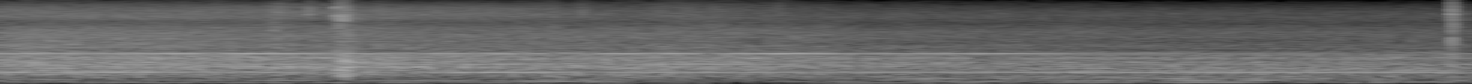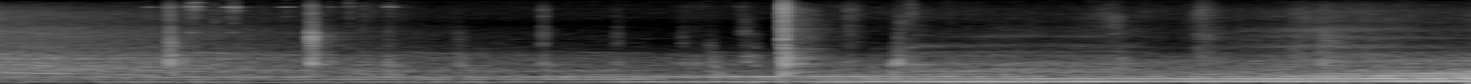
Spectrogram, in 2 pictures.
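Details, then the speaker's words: Triumph Spitfire after head gasket failure, ignition on, dummy switch forcing electric cooling fan on: even steady whirring drone, constant pitch, no rub or rattle; fan working, not the cause. "so clearly the fan was running yesterday because i had the dummy switch on inside just in case just so i knew peace of mind"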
